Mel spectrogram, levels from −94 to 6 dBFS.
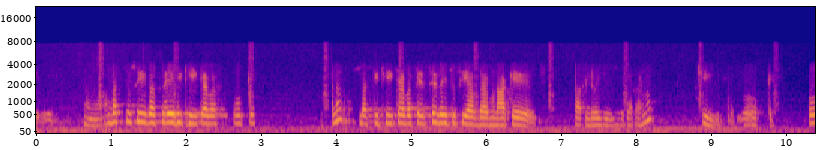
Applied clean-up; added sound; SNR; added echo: none; Clock; 19 dB; none.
